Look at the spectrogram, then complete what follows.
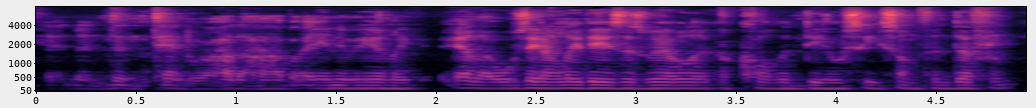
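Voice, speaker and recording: A man's voice: on the low side, little pitch movement, racing. A man co-hosting a podcast in informal, casual conversation. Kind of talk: casual chat.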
